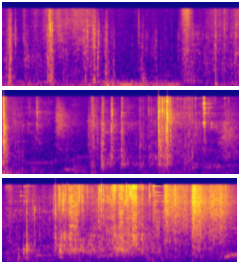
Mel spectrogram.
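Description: Handling noises: scattered clicks and knocks, then, about eight seconds in, a second or two of rustling and tearing as a cardboard parcel's tape is slit and its paper wrapping pulled open.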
